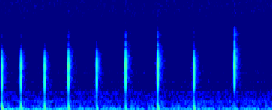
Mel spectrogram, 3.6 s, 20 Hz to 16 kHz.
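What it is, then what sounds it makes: Plaster excavation block. Fingertips tap from above on a small, solid white plaster excavation dig block with an embossed logo, resting on a grey table. Nine short, dry taps land at a steady pace, each a quick click centered around 2 kHz with a faint low thump and almost no ring.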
